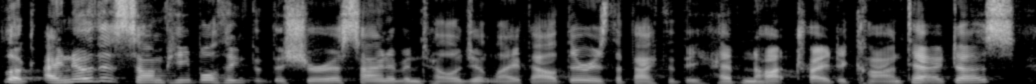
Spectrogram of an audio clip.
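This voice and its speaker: A man hosts a podcast in a casual interview style. His voice is a bit high, and he tosses out dry, deadpan jokes between questions. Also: quick pace. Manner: dry, joking, deadpan asides. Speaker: podcast host.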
